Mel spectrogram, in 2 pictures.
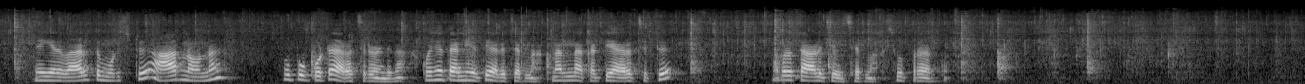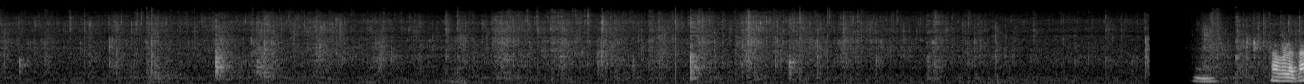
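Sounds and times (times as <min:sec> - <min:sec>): spatula stirring: 0:00.0 - 0:00.4, 0:04.6 - 0:22.6
food sizzling in oil: 0:00.0 - 0:26.0.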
